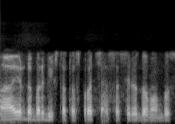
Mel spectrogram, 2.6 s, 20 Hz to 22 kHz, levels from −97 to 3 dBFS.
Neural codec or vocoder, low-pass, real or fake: autoencoder, 48 kHz, 128 numbers a frame, DAC-VAE, trained on Japanese speech; 10.8 kHz; fake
